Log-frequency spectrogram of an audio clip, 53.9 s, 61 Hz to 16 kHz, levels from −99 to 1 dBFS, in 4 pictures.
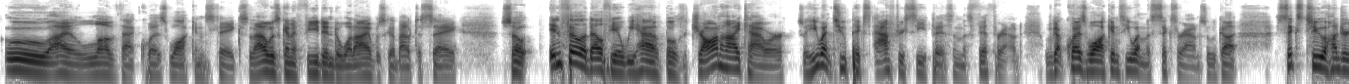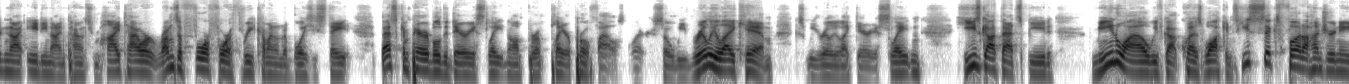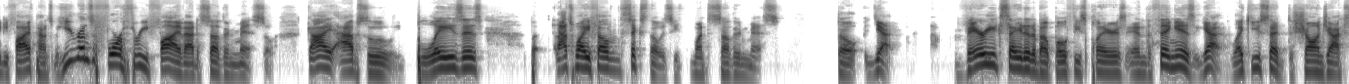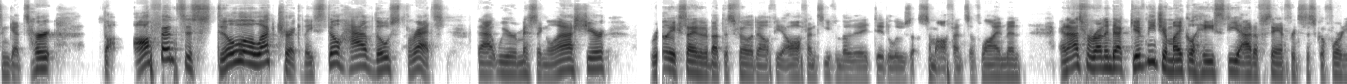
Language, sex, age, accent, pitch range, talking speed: English, male, 20-39, American, 120-175 Hz, 210 wpm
